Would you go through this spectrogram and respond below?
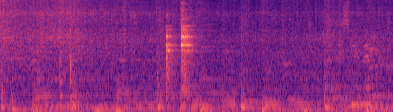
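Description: Masala sizzles and fries loudly in a pan as about a glass of water goes in with turnips for shalgam palak, a steady close crackle with stirring and brief spits.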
